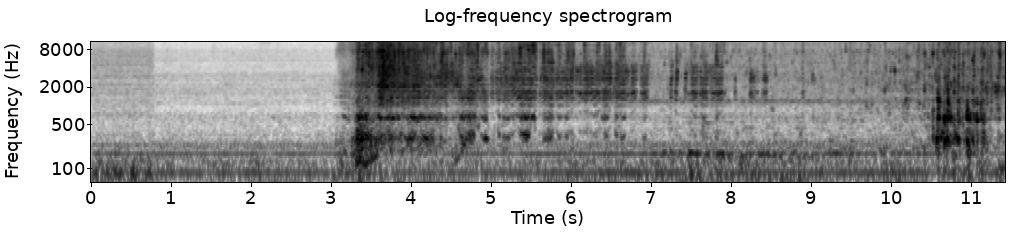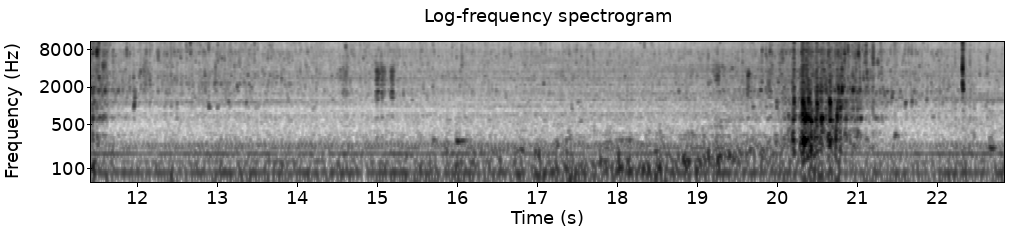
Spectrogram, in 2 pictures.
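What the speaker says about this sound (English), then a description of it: "that flush was just terrible" A 2018 Delta Turner toilet, its tank filled to the top, flushes with a sudden rush of water that settles into a long, steady trickle and tank refill, with two brief surges of gurgling water later on.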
